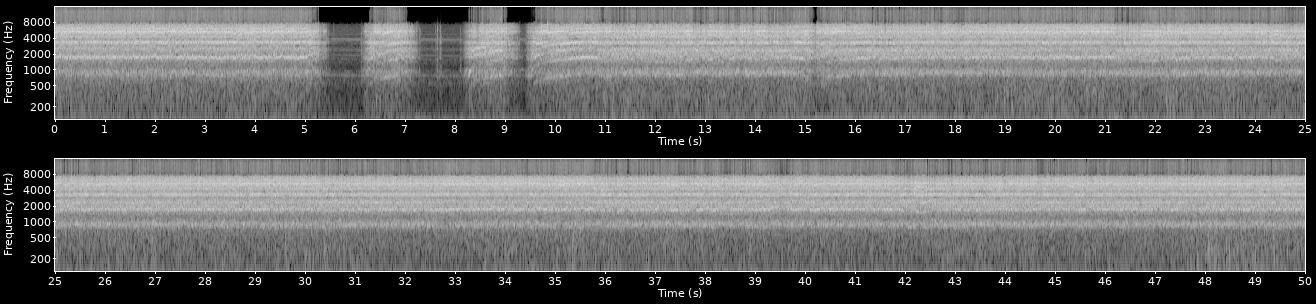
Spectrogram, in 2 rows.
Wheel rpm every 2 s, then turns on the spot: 210, 210, 160, 50, 80, 200, 220, 210, 220, 230, 220, 230, 230, 240, 230, 230, 230, 230, 230, 230, 230, 230, 240, 230, 240.
none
